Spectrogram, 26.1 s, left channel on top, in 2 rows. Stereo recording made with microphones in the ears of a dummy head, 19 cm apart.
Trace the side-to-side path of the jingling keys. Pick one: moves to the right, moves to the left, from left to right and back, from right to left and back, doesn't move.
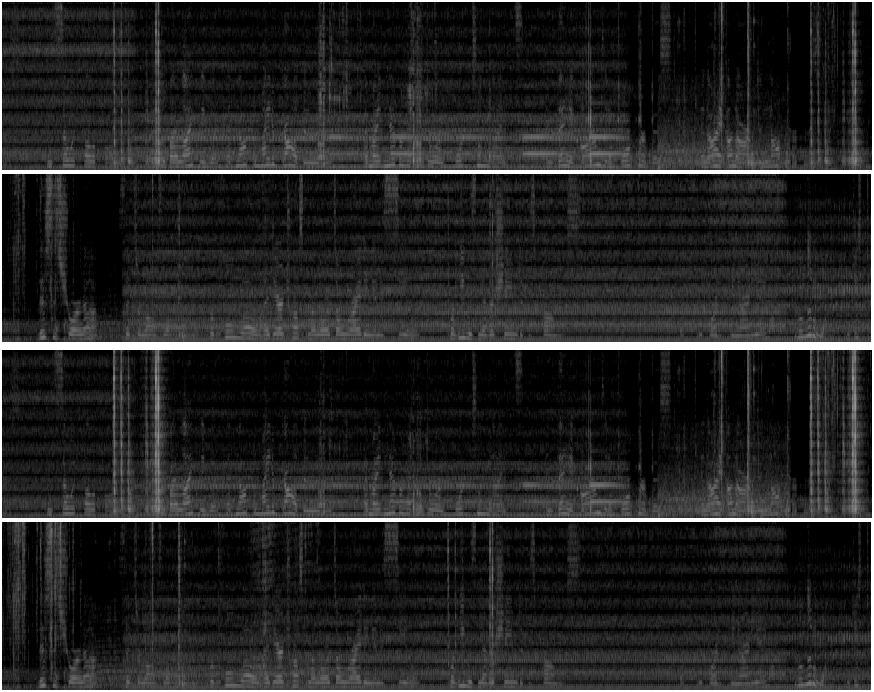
moves to the right.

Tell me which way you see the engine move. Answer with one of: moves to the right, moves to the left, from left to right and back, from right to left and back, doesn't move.
doesn't move.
